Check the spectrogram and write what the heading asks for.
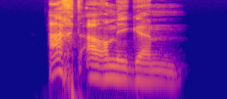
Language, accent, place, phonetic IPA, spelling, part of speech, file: German, Germany, Berlin, [ˈaxtˌʔaʁmɪɡəm], achtarmigem, adjective, De-achtarmigem.ogg
- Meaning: strong dative masculine/neuter singular of achtarmig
